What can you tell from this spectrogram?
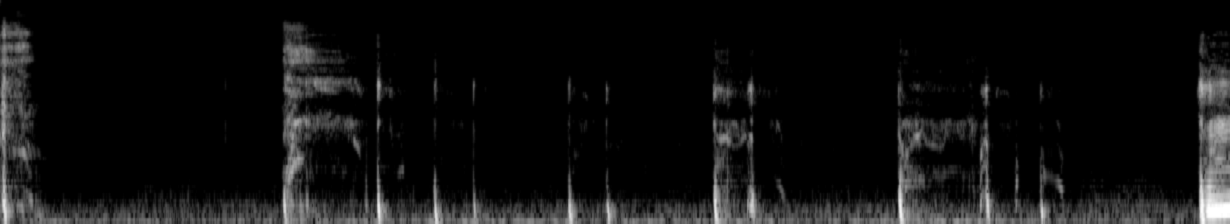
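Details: Young woman's persistent night-time coughing fit, muffled with her face pressed into a pillow: about ten short coughs in repeated bursts with some throat clearing.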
